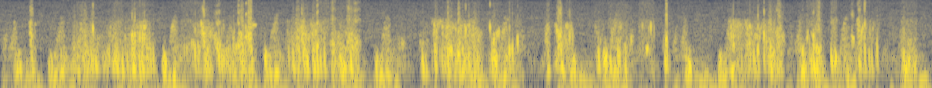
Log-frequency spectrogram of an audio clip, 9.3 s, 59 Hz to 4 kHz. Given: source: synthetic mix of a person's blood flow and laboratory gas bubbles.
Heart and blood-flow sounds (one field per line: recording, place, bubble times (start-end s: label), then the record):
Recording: Doppler ultrasound of blood flow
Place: precordium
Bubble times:
0.28-0.37 s: bubbles
0.72-1.58 s: bubbles
1.81-2.58 s: bubbles
2.85-3.61 s: bubbles
4.19-4.83 s: bubbles
4.86-5.21 s: bubbles
5.43-5.76 s: bubbles
5.95-6.04 s: bubbles
6.07-6.34 s: bubbles
6.38-6.54 s: bubbles
6.62-6.71 s: bubbles
7.27-7.85 s: bubbles
7.99-8.25 s: bubbles
8.31-8.38 s: bubbles
8.50-8.81 s: bubbles
9.00-9.18 s: bubbles
From the record:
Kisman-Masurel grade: 343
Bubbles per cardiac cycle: rolling drumbeat, 9 or more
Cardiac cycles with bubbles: 100%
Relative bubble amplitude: loud (0.450 to 0.775)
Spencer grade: 3 (all of the cardiac periods contain showers or single bubble signals, but not dominating or overriding the cardiac motion signals)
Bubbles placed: anywhere in the cardiac cycle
